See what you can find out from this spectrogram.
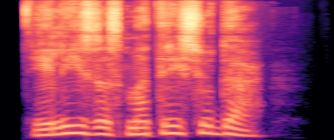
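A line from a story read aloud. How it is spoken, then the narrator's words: Whispering. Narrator (Russian): шептала мне Клер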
